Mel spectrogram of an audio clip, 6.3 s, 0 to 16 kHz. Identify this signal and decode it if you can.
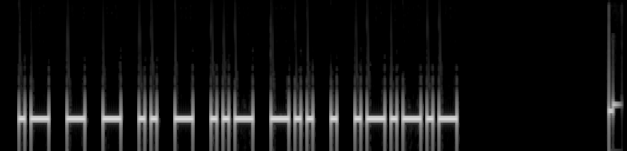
Morse code, heard as a keyed tone, about 20 wpm, 700 Hz. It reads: ATTITUDE.
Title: Sentences from Top 1300 Words 20wpm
